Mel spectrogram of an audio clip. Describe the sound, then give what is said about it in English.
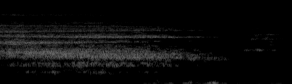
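A deep breath is blown out as one long, airy exhale that holds steady and then fades away, followed by a few faint low rustles. The sound is fairly quiet and no one speaks. “take a deep breath in from the bottom of your feet and blow it out, pulling that belly in, and another deep breath. And blow out.”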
